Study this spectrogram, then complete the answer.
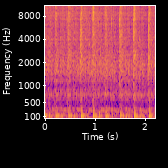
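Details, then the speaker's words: Motorcycle started cold, choke position uncertain: even chuffing pulses about four a second, steady and regular with no misses or surges; a healthy idle. "It's just doing what it should be doing, really."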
